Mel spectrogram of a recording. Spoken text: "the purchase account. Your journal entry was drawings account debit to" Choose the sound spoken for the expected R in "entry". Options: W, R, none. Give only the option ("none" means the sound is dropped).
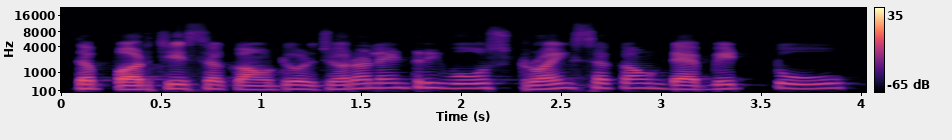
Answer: R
